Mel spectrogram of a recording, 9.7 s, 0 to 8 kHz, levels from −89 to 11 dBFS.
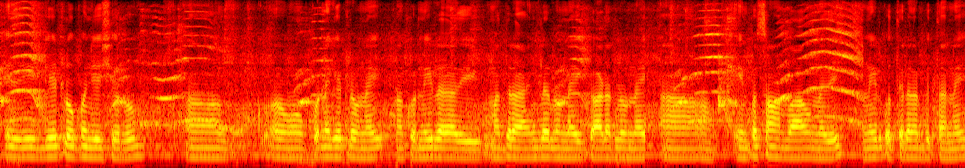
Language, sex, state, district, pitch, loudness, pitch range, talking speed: Telugu, male, Andhra Pradesh, Srikakulam, 125 Hz, -18 LUFS, 120-130 Hz, 135 wpm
